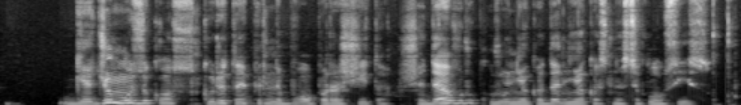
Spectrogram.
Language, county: Lithuanian, Kaunas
